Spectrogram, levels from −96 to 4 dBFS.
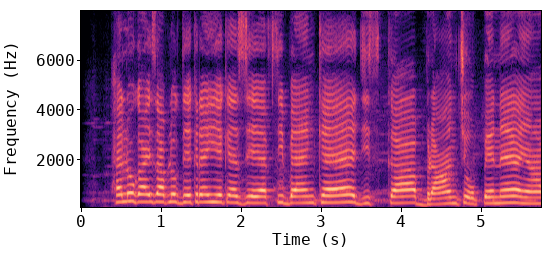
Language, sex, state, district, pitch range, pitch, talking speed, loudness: Hindi, female, Uttar Pradesh, Budaun, 255-295 Hz, 270 Hz, 185 wpm, -13 LUFS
